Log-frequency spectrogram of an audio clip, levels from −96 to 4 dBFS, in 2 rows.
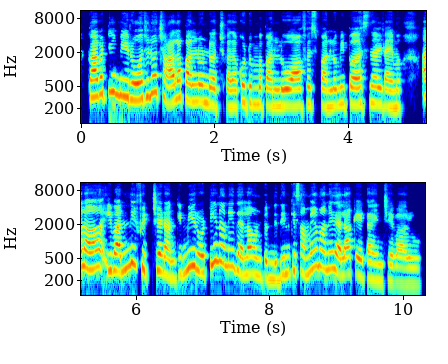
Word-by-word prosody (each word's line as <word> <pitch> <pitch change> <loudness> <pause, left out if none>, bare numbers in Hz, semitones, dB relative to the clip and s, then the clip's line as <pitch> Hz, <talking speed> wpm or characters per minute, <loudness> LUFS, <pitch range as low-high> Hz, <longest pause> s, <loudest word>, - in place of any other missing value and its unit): కాబట్టి 360 +5 +5
మీ 335 - +2
రోజులో 305 +6 +4
చాలా 255 +3 +3
పనులు 265 -1 +2
ఉండొచ్చు 230 -3 -3
కదా. 210 0 -1
కుటుంబ 245 -2 -3
పనులు, 215 -1 +1 0.2
ఆఫీస్ 230 +1 -7
పనులు, 215 0 -2
మీ 240 - -8
పర్సనల్ 235 +1 0
టైము, 205 0 -4 0.4
అలా 335 -2 +5 0.3
ఇవన్నీ 305 +7 +4
ఫిట్ 310 -4 -4
చేయడానికి 255 -4 0
మీ 365 - +3
రొటీననేది 360 +1 0
ఎలా 260 +1 +3
ఉంటుంది? 215 -3 -6
దీనికి 265 +3 -6
సమయమనేది 320 +2 -2
ఎలా 255 +1 +1
కేటాయించేవారు? 190 -7 -5
255 Hz, 150 wpm, -23 LUFS, 220-310 Hz, 0.4 s, కాబట్టి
